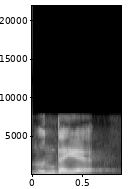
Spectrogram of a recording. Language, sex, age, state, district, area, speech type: Tamil, female, 18-30, Tamil Nadu, Salem, urban, read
